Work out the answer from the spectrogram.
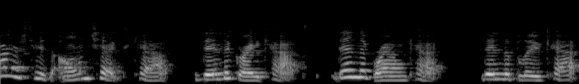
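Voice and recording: Speaking at a slow pace, a woman with fairly high pitch makes big pitch swings.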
